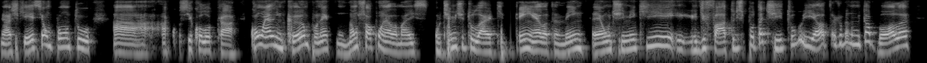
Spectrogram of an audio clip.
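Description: The man's pitch is high and swings very widely as he speaks at a moderate pace with hardly any pauses. The sound is dry and close, with no echo. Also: quiet background. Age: 20s. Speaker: podcast co-host, historian. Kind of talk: casual sports podcast chat.

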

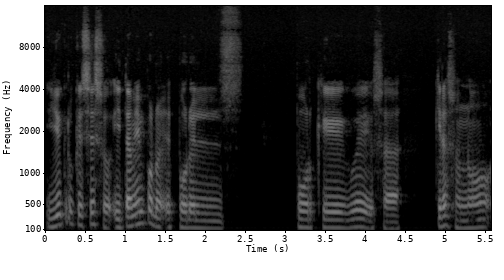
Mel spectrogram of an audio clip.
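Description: Using a normal speaking voice, a man talks at a fairly slow pace with ordinary pitch variation. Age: 20s. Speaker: law student. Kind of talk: casual chat.

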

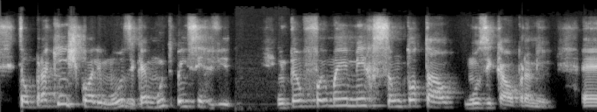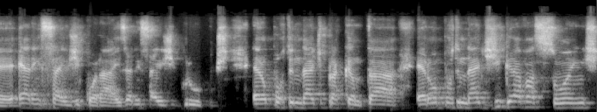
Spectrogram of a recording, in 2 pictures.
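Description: Amid noticeable background noise, a man with a high pitch speaks at a fairly quick pace with very wide pitch swings. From Brazil, Rio de Janeiro. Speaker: gospel singer and presenter. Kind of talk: casual interview. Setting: studio.

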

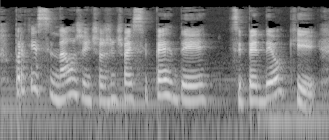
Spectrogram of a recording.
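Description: Noticeable noise sits in the background. A woman speaks at a moderate speed. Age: 40s. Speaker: holistic therapist. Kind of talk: spiritual podcast monologue. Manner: casual, informal.

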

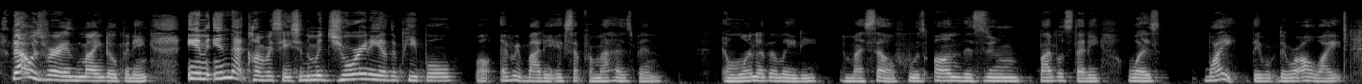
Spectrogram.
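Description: A woman with an American accent speaks in a normal speaking voice, her pitch fairly low and its variation ordinary. She talks at a moderate pace on a very clean recording with a silent background. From Boston, Massachusetts. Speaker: physical therapist and co-pastor. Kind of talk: interview conversation.

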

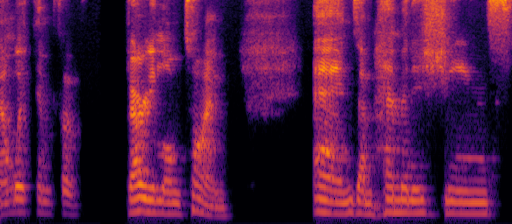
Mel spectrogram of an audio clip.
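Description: A woman speaks fairly quickly in a New York accent. Her pitch is very deep and low, with a dark, mellow tone. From New York, Brooklyn. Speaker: comedian and social media creator. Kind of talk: casual interview chat.

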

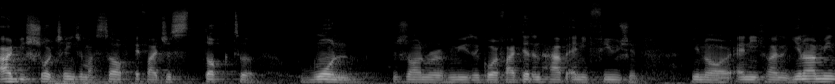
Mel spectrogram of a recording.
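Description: A man speaks at a fairly quick pace in a medium pitch. His intonation is monotone and flat. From Nigeria, moved to Ireland at 14. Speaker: hip hop artist. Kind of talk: interview.

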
